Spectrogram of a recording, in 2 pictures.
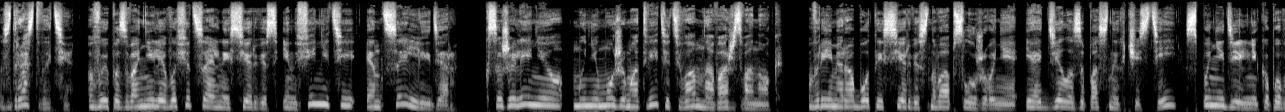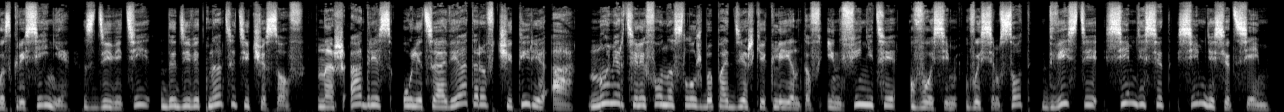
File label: IVR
